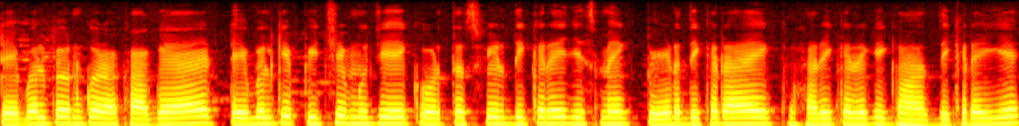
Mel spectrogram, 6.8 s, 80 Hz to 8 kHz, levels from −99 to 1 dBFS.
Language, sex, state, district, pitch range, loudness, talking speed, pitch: Hindi, male, Uttar Pradesh, Jyotiba Phule Nagar, 140-150 Hz, -16 LUFS, 265 wpm, 145 Hz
